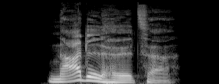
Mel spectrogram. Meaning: nominative/accusative/genitive plural of Nadelholz
- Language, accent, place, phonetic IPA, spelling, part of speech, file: German, Germany, Berlin, [ˈnaːdl̩ˌhœlt͡sɐ], Nadelhölzer, noun, De-Nadelhölzer.ogg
